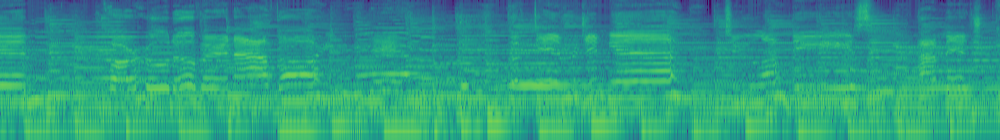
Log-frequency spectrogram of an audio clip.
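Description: Instrumental break of a bluegrass-style country song: a fiddle plays the lead melody with sliding, wavering notes over strummed acoustic guitar and a bass line stepping about twice a second.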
